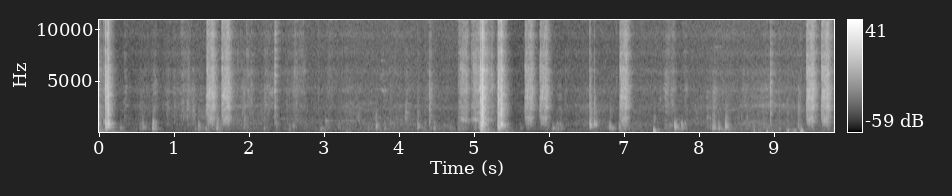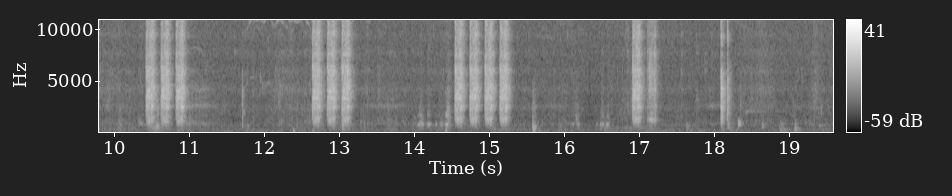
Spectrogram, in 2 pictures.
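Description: A rubber office stamp pressed onto papers on a wooden desk, with paper handling and pen-on-paper scratching, broken by about a dozen short runs of three or four quick, sharp clicks.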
